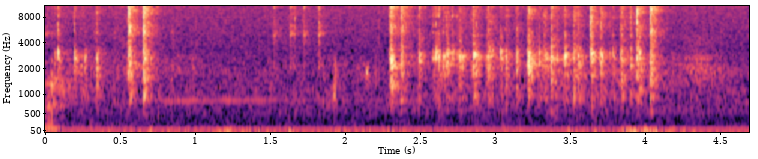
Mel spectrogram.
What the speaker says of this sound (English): Everyone gets to listen to my loud keyboard for a moment.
